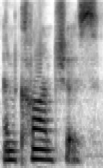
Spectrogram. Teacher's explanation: accent is on the second syllable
